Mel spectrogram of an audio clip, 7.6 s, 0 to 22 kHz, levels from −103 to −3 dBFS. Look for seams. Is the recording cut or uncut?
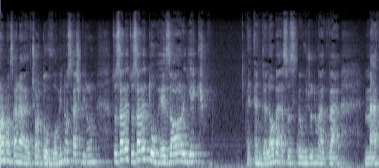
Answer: cut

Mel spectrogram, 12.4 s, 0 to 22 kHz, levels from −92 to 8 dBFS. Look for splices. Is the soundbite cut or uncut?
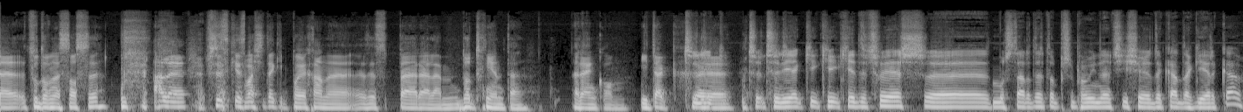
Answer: cut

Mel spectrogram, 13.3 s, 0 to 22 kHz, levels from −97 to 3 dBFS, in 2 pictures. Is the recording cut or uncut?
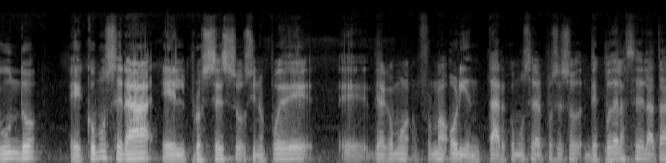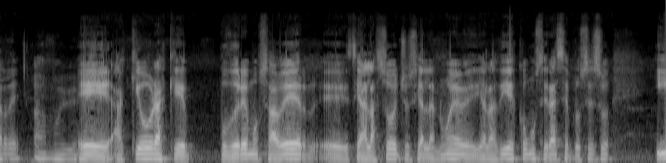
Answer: uncut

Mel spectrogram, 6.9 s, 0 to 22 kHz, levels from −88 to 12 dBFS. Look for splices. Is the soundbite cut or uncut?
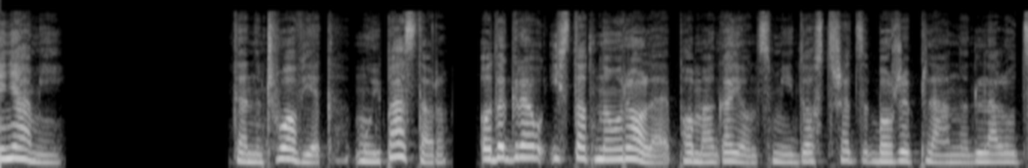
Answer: cut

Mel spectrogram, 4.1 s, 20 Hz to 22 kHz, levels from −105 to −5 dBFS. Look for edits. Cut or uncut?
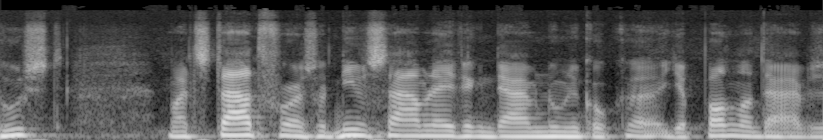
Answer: uncut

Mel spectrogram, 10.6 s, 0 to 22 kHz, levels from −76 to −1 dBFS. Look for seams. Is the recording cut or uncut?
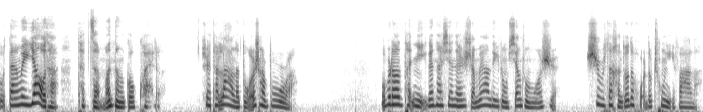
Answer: uncut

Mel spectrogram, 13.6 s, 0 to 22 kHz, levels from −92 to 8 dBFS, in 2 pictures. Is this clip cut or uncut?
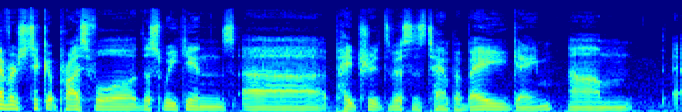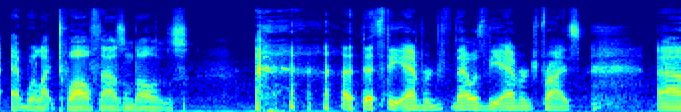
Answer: cut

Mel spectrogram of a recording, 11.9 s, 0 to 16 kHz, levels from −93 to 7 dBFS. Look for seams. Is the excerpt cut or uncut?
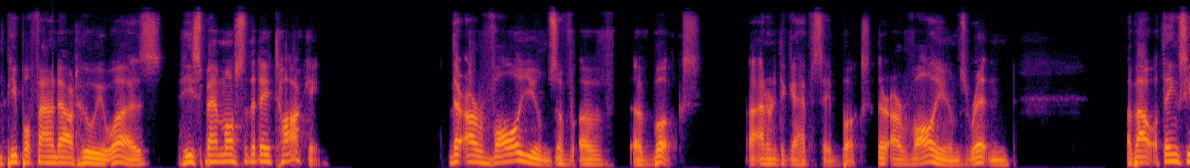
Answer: uncut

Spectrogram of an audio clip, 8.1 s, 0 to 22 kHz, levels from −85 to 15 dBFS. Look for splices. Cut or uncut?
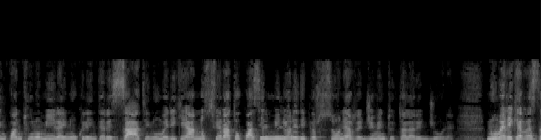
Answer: uncut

